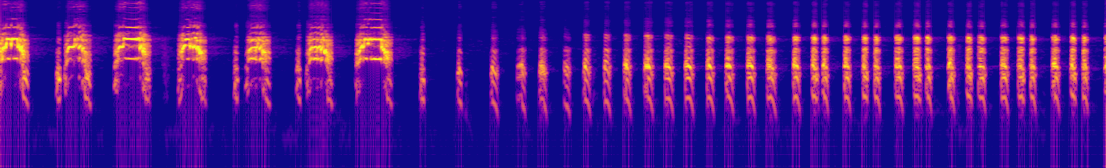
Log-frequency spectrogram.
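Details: Hunting call of a male partridge: a few loud, shrill chuck notes open the series, then it speeds into a quick, even chatter of shorter clucks that runs to the end.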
